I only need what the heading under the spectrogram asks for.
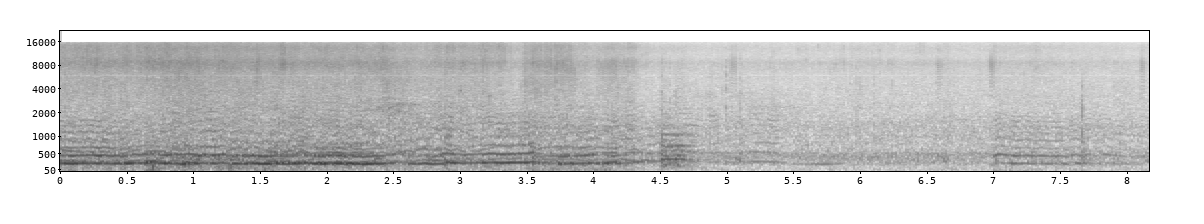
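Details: Honey bees swarming near hives as honey is taken off, a dense, loud buzzing drone that wavers slightly in pitch, then drops away after about four seconds to a thinner hum with a few knocks.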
